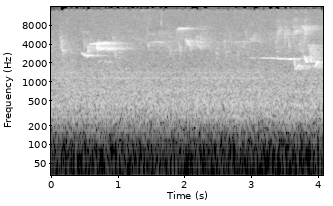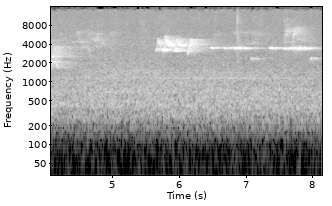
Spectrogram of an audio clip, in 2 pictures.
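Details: Wild birds singing in native primeval forest on Ujina Island, Hiroshima, Japan: scattered high whistled phrases and a long thin whistle over a steady background hiss.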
